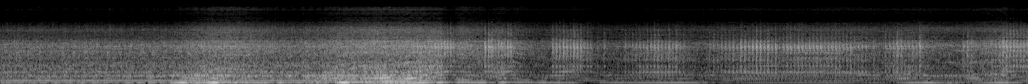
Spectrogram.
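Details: F6 engine with white smoke revs up, then settles into a rough run with irregular tapping knock.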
